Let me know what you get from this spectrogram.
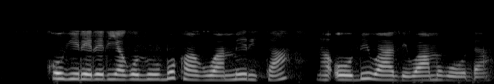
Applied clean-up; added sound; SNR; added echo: none; none; none; none.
